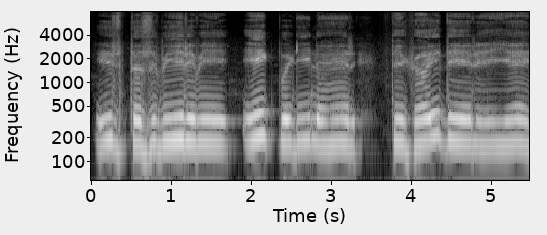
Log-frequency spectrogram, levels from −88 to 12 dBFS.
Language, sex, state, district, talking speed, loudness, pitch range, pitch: Hindi, male, Uttar Pradesh, Saharanpur, 110 wpm, -14 LUFS, 165-175 Hz, 170 Hz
